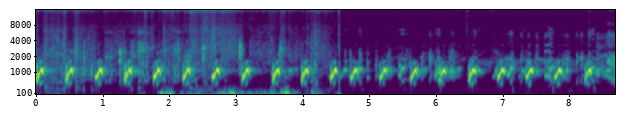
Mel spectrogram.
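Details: White-breasted waterhen call used as a trapping lure: a steady run of mid-pitched, croaking notes repeated about twice per second throughout, with a low rumbling noise in the first half.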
